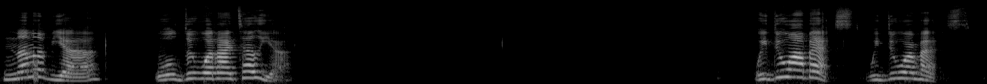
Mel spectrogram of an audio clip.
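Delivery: put-on Jersey accent. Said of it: "You didn't even know there was a Jersey accent".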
